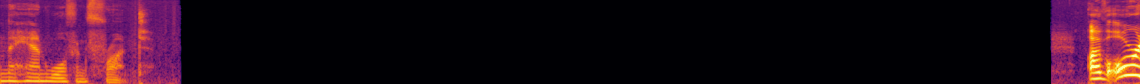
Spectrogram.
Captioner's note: no Sound Present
